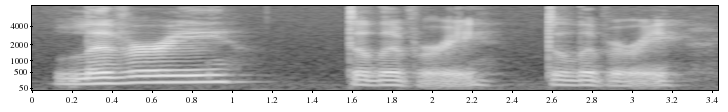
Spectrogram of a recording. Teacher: because I'm stressing on the live, this first syllable is short and unstressed · You're really just wanting to make a reduced vowel and very short on that first syllable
